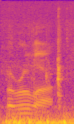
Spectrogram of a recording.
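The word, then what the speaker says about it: Beroular: Barula. Barulo? Barula. Barula? Yeah. Spell it.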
